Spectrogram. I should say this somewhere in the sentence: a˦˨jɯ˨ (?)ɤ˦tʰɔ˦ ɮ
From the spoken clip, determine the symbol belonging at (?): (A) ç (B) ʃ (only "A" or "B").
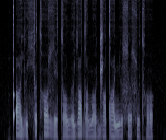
A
